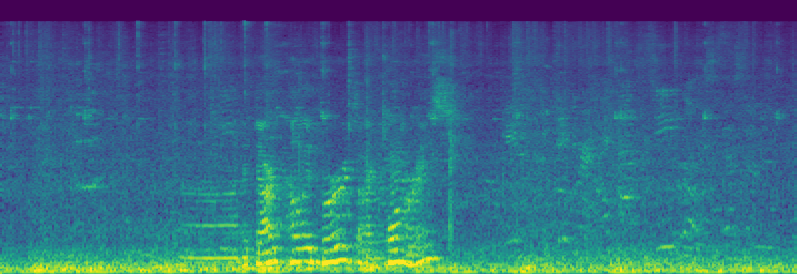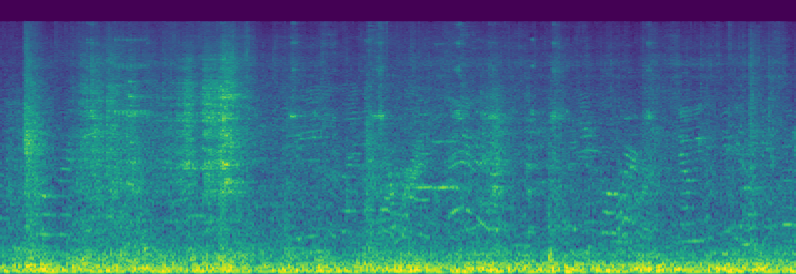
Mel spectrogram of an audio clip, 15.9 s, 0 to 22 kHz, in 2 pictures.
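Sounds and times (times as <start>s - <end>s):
train coach rumble: 0.0s - 15.9s.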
